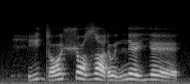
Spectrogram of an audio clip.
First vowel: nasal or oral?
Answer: oral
